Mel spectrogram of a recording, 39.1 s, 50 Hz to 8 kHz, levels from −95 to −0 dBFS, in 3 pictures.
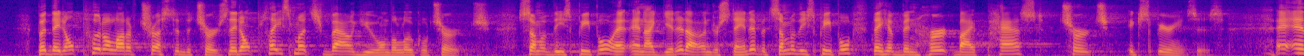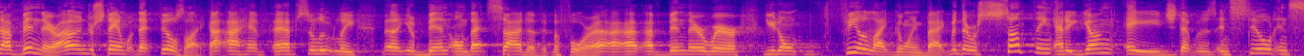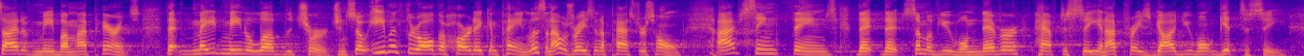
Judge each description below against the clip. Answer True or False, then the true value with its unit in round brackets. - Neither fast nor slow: False (220 wpm)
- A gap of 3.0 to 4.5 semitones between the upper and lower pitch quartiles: True (3.5 semitones)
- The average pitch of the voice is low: False (175 Hz)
